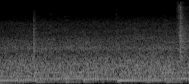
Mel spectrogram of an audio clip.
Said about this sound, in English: Oh, look at this river. Let's stop and have a closer look at this waterfall.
